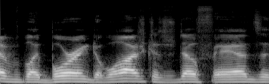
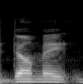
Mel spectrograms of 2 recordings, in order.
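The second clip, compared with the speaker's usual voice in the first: ordinary delivery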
